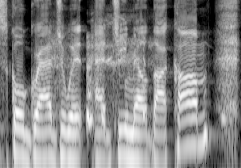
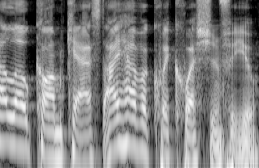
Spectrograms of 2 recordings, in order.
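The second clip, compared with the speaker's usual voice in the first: put-on elderly woman character voice. Playing an old lady calling tech support: old lady voice. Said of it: "you will be playing the old lady".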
